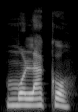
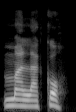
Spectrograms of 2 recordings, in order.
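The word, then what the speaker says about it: молоко: Una O que no lleva el acento a menudo suena más como una a. El ejemplo típico es molco, leche que se pronuncia más bien malacó y la diferencia entre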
